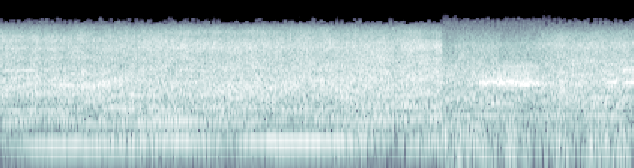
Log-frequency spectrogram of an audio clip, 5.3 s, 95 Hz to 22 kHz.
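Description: Racing cars, including a Ford XR3, pass on a circuit in a continuous loud roar of engines, with a shift in tone partway through as another car goes by; no talking.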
